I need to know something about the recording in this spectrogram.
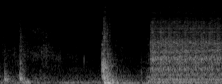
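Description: A truck door slams shut.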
